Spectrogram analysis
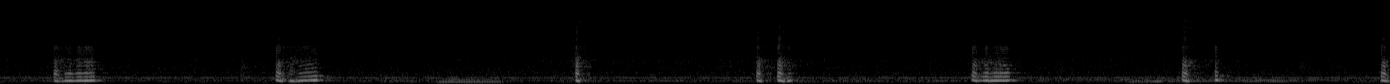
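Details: Sprockett, an 11-week-old Cavalier King Charles Spaniel puppy, snores in sleep: low, rough snorts at uneven intervals of about two seconds, each a brief nasal rasp, in a quiet room.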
